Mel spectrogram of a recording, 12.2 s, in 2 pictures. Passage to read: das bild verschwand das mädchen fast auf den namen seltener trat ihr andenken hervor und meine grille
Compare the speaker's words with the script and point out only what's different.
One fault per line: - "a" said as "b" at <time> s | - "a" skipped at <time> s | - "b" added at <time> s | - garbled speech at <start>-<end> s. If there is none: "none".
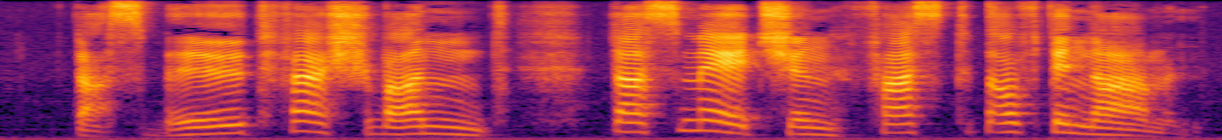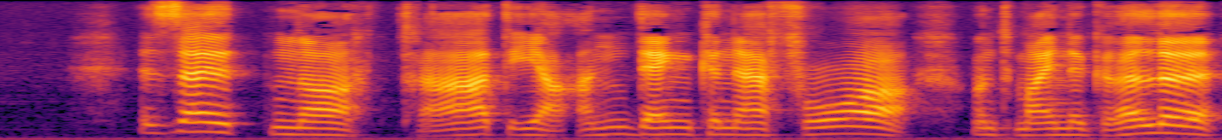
none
